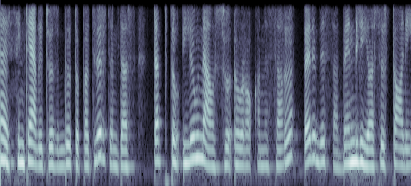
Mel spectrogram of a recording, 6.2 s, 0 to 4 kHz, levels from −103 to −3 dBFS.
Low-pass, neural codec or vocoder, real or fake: 3.6 kHz; codec, 16 kHz, 0.5 kbps, X-Codec, HuBERT features, trained on general audio; fake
